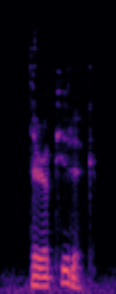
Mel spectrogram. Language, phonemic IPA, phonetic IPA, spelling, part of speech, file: English, /ˌθɛɹ.əˈpju.tɪk/, [ˌθɛɹ.əˈpju.ɾɪk], therapeutic, adjective / noun, En-us-therapeutic.ogg
- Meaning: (adjective) 1. Of, or relating to therapy 2. Having a positive effect on the body or mind; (noun) A therapeutic agent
